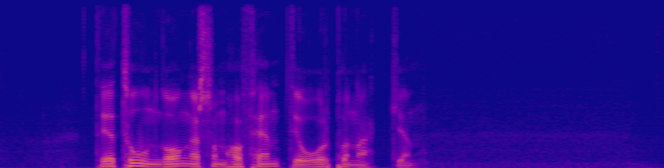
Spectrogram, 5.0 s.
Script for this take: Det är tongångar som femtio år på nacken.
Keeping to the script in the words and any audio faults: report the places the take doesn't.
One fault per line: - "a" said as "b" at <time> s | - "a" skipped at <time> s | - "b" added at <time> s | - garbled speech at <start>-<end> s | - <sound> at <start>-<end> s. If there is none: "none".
- "har" added at 1.7 s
